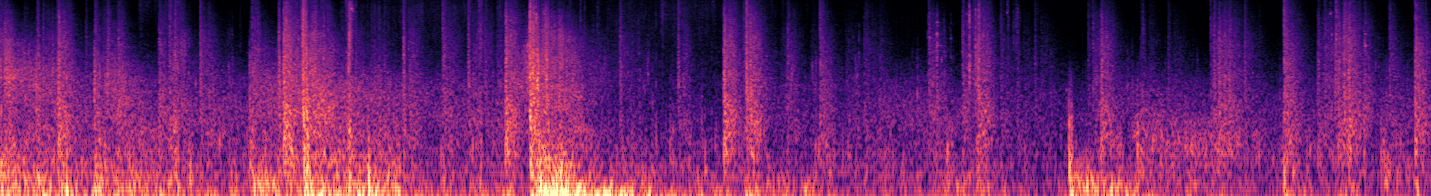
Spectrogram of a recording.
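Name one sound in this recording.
Gunfire and explosions crack and boom all around, near and far.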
